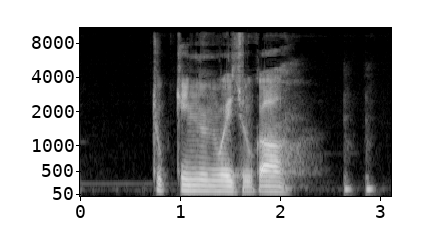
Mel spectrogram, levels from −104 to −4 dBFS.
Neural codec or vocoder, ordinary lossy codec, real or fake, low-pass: codec, 44.1 kHz, 7.8 kbps, DAC; AAC, 48 kbps; fake; 9.9 kHz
